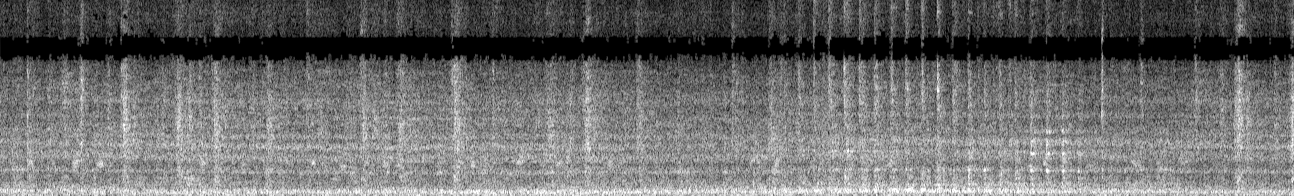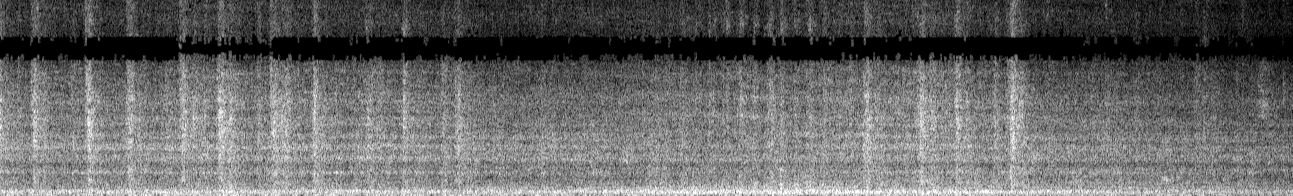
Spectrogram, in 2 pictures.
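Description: Freight train of double-deck car-carrier wagons rolling past with a steady rumble. The clickety-clack of wheels over rail joints comes in quick runs through the middle and again near the end.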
